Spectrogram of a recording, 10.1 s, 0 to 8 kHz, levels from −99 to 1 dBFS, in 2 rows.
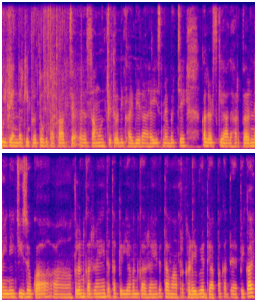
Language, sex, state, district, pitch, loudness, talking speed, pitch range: Hindi, female, Uttar Pradesh, Hamirpur, 180 Hz, -20 LUFS, 220 wpm, 170-185 Hz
